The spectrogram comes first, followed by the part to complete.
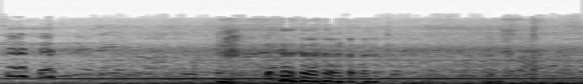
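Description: Steady mechanical hum over a low rumble from the slingshot ride's machinery. Short nervous vocal sounds come from the riders at the start and again about two seconds in.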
